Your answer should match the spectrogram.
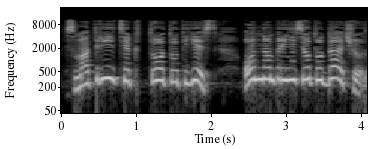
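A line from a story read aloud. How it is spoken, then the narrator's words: Delighted shout. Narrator (Russian): закричала она в восторге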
